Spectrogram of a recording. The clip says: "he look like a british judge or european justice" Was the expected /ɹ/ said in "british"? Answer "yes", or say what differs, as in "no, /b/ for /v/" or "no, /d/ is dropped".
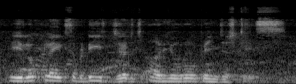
no, /ɹ/ is dropped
